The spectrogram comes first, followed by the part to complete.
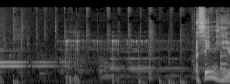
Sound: grinding

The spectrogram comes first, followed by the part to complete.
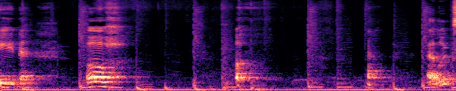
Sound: laughs

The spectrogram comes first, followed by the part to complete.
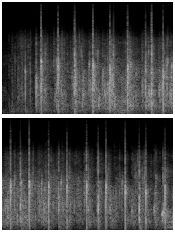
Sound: applause

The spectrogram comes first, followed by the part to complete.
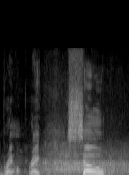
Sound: audience laughs

